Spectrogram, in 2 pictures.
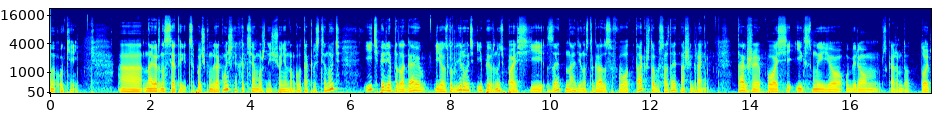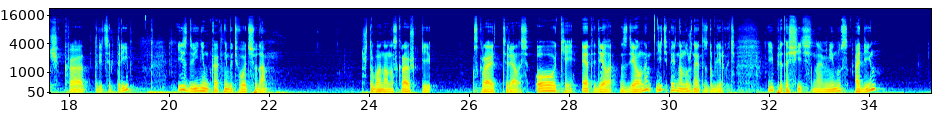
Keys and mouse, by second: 0.2 drag, 1.3-2.1 drag, 2.1-2.8 middle drag, 3.9 s, 4.1 y, 5.7 click, 6.2-6.9 drag, 7.0 drag, 8.0 shift+d, 8.3 r, 8.9 x, 9.4 z, 12.5-12.9 drag, 13.9 s, 14.2 x, 17.9 KP_Decimal, 18.6 KP_3, 18.8 KP_3, 19.2 KP_Enter, 20.1 g, 20.3 y, 21.8 x, 21.9 click, 23.0-23.5 drag, 24.1-25.9 middle drag, 28.0-28.9 middle drag, 30.1-31.0 middle drag, 31.7 shift+d, 31.9 y, 33.1 KP_Subtract, 33.7 KP_1.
